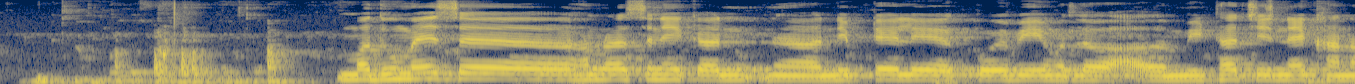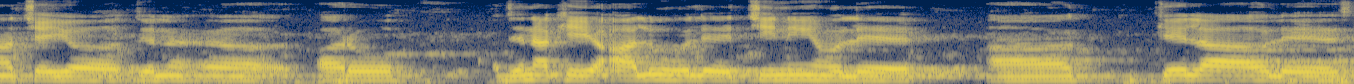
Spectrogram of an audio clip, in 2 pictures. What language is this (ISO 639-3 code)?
mai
